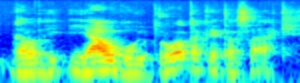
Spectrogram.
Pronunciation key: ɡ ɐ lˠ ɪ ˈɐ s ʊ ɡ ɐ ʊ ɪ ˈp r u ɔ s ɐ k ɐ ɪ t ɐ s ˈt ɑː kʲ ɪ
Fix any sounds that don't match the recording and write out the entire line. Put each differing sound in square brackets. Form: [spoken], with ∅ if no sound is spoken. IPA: ɡ ɐ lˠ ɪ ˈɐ [∅] ʊ ɡ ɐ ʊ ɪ ˈp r u ɔ [t] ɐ k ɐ ɪ t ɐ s [ˈs] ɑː kʲ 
